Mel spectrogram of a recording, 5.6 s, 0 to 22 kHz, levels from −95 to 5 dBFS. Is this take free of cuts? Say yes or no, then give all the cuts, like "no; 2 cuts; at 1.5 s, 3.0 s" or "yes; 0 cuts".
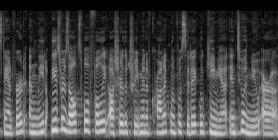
no; 1 cut; at 0.9 s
